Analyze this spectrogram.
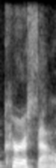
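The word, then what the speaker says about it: curaçao: It's solely strawberry vodka blended with pineapple juice, cream of coconut, strawberry puree, and blue curacao. Is that how you say that? Curacao is how you say it.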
